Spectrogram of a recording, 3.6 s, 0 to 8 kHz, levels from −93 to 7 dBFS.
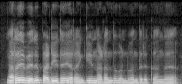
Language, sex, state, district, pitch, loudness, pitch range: Tamil, female, Tamil Nadu, Kanyakumari, 165 Hz, -14 LUFS, 155-175 Hz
